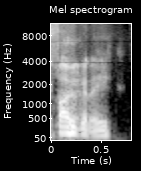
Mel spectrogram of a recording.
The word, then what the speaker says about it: Fogerty: And I think they all said it's Fogerty, but is it like, well, they don't pronounce the T either, probably. They pronounce it as a D, probably, don't they?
